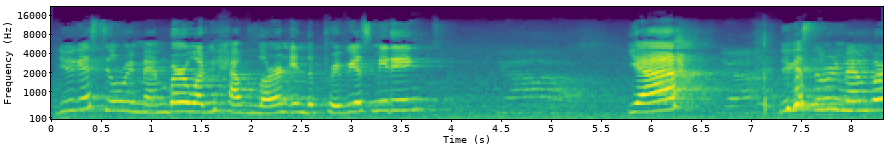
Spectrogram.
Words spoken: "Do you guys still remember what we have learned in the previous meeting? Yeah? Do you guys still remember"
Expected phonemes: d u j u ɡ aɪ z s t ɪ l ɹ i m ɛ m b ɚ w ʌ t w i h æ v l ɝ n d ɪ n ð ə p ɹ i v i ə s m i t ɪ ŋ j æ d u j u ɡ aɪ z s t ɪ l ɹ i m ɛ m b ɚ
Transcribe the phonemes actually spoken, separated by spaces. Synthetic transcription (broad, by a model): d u j u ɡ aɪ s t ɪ l ɹ i m ɛ m b ɚ w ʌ t w i h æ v l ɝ n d ɪ n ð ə p ɹ i v i ə s m i t ɪ ŋ j æ d u j u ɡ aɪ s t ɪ l ɹ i m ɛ m b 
